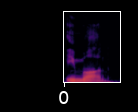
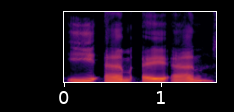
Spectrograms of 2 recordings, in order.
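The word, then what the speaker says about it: Eman: So my first name legally before I switched it to my middle name was Iman, and it's spelled E-M-A-N. So most of the time, you look people like would, a fucking people would just call me E-Man because that's how it's literally spelled.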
